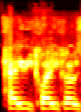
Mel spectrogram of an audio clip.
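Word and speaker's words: Kaley Cuoco: Or how do you say her name? Katie Quo. That's how you say her name. Yeah. Like genuinely, that's how her name is said.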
